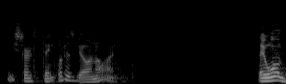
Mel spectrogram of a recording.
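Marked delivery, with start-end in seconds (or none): 0.1-1.2 low murmur, almost to yourself; a hushed what-is-going-on; hushed bewildered thought. Retold or imitated. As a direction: wonder it quietly under your breath. Listener's inner bewildered thought.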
